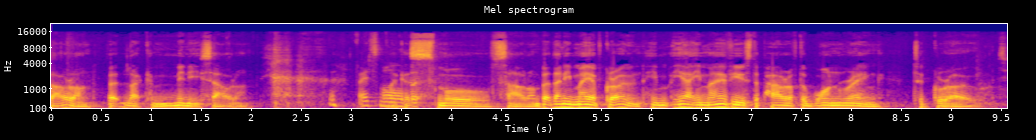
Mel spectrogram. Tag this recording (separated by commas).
Speech, inside a small room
